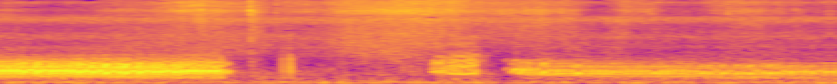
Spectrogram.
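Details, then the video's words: Domestic cat purring while being massaged, relaxed: a steady, low rumbling purr for about a second, then a short pause with soft rustling, then the purr resumes in pulsing bursts. "RELAXED CAT ASMR"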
